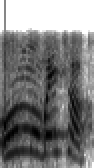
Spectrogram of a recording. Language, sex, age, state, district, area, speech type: Marathi, male, 60+, Maharashtra, Buldhana, rural, conversation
